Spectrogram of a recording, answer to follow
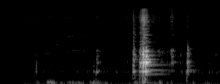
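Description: A flat metal plate set down as a lid on a metal kadai: one sharp clank with a brief metallic ring about one and a half seconds in, followed by a lighter clink as it settles.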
